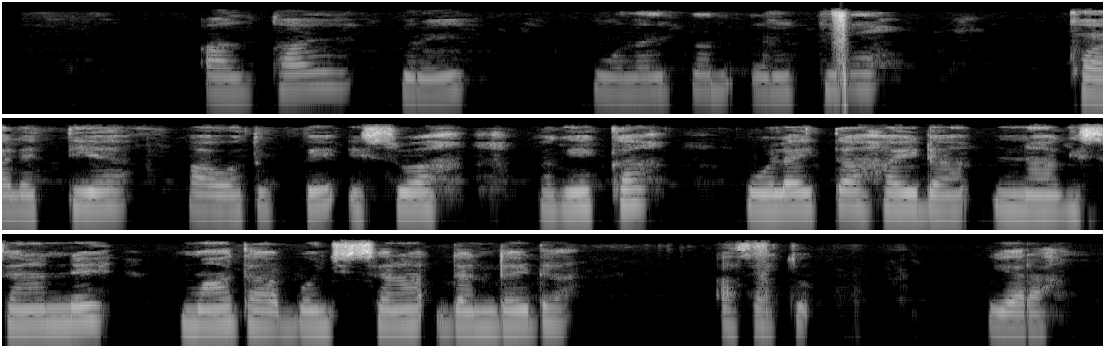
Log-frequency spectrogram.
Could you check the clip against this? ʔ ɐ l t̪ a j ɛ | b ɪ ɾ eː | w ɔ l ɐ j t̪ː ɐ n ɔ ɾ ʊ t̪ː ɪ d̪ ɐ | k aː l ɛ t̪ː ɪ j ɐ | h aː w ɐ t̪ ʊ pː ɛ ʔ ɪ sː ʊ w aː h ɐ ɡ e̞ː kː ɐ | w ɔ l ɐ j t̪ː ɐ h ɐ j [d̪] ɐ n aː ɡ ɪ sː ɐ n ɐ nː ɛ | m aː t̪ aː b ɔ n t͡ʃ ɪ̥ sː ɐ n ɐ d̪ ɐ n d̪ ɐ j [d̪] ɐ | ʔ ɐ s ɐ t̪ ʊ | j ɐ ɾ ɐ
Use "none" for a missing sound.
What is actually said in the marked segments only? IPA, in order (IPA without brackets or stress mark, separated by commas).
d̪, d̪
